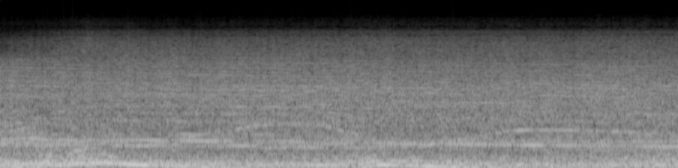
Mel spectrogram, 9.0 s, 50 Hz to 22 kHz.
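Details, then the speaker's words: Honda Integra DC2 with K20 turbo engine, after hardwiring injector pins to cure a slight misfire: pulls hard and evenly all the way through under full throttle with no stumbles or misfire. "um all right guys as you saw she pulled all the way through and thank god because it is dark outside now so it was just dodging jets wiring really pleased to fix it"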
